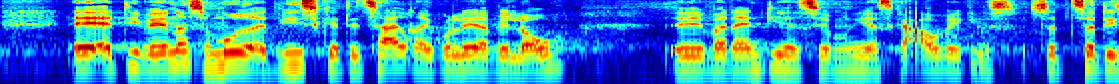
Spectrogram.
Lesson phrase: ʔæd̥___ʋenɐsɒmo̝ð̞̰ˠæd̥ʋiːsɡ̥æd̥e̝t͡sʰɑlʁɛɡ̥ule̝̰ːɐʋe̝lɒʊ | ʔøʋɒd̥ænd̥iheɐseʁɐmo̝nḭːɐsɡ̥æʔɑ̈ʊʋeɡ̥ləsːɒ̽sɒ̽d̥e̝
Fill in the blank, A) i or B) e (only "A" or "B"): A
